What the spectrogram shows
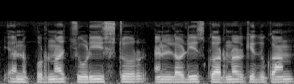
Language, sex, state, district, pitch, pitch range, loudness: Hindi, male, Jharkhand, Deoghar, 120 Hz, 115-125 Hz, -15 LUFS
